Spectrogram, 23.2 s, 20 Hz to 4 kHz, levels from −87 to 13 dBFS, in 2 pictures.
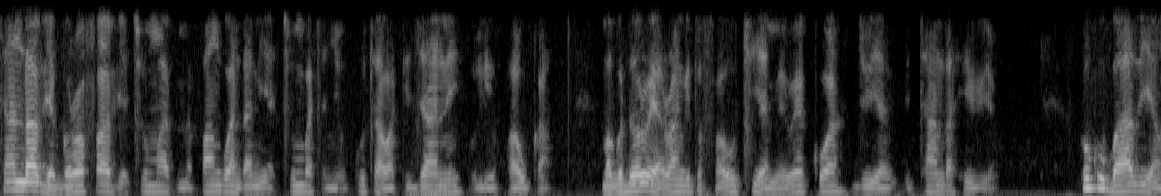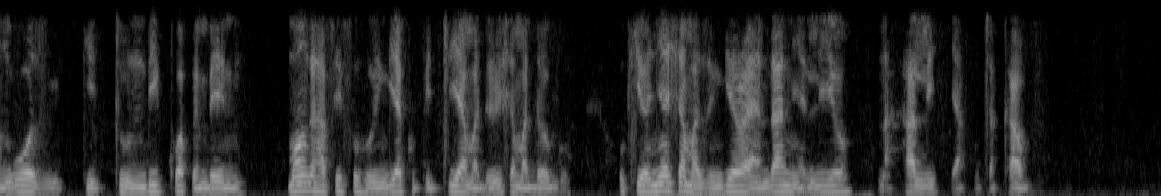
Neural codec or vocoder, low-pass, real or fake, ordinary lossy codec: none; 3.6 kHz; real; Opus, 24 kbps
